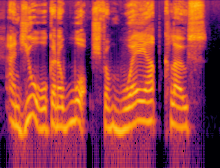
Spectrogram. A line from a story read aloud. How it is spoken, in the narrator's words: Ross growled out coarsely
